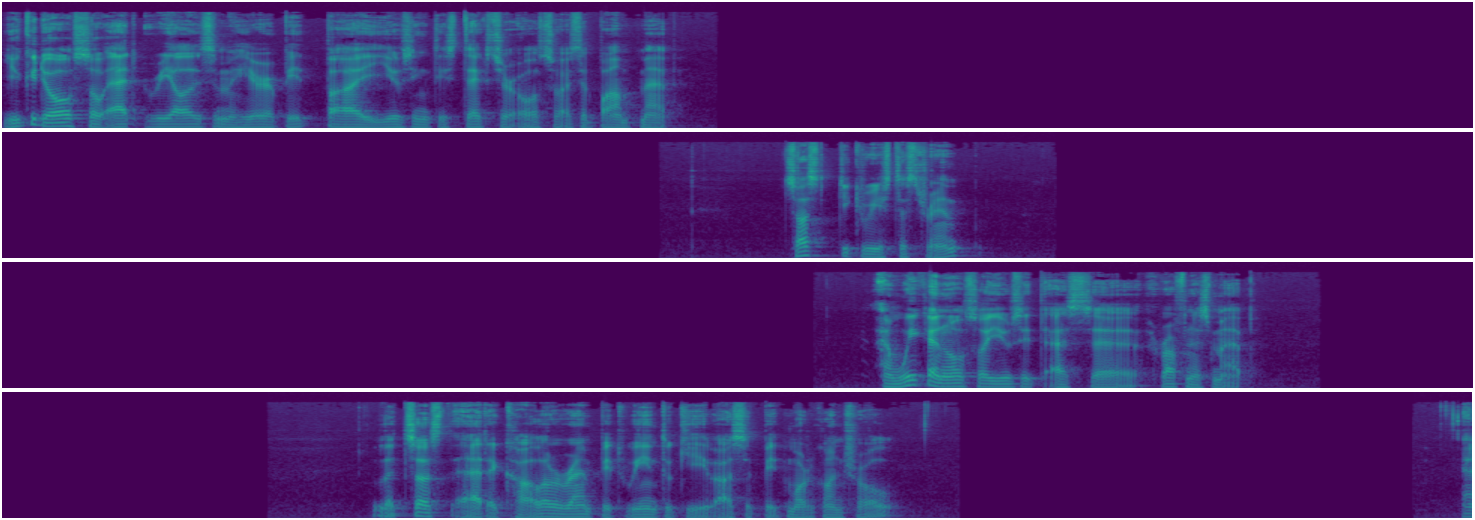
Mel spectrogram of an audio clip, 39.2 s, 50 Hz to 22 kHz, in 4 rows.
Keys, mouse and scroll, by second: 1.0-1.7 scroll up 4, 1.7 shift+middle click, 2.7 click, 4.0 click, 4.3 g, 5.3 click, 10.6 click, 12.4 scroll down 1, 12.8 middle click, 14.4-15.2 scroll up 2, 15.2 click, 15.2-17.6 scroll up 1, 20.0-21.1 scroll down 1, 21.1 middle click, 21.1-22.3 scroll down 1, 24.9 scroll down 2, 25.3 shift+middle click, 25.8-27.7 scroll down 2, 27.7 click, 32.5 shift+a, 34.0 r, 36.4 click, 38.4 ctrl+shift+click.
